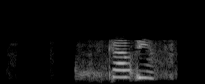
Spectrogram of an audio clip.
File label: Court Security Dispatch, scanner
